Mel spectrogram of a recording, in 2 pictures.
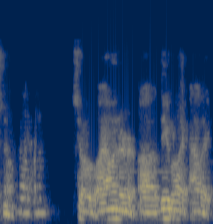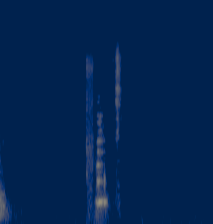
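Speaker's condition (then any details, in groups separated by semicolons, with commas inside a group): No condition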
